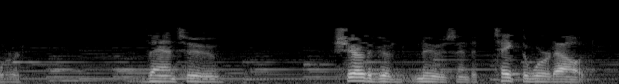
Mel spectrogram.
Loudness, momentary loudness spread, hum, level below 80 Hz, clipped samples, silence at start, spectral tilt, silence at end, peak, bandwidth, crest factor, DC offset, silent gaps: -27 LUFS; 19 LU; none; -54 dBFS; under 0.1%; 0 s; -11 dB/octave; 0 s; -8 dBFS; 5.8 kHz; 20 dB; under 0.1%; none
